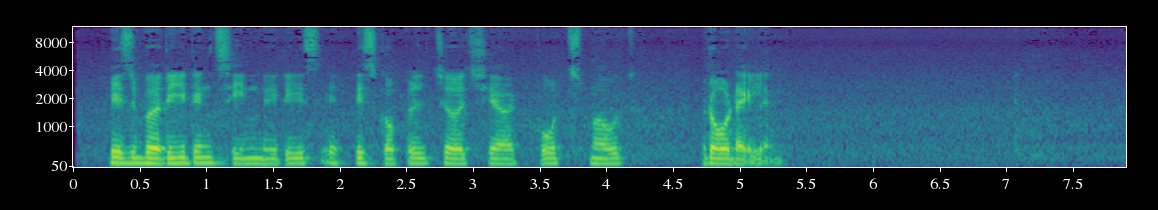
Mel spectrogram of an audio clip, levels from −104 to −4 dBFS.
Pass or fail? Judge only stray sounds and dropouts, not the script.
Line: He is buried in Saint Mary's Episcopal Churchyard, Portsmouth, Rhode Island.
pass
